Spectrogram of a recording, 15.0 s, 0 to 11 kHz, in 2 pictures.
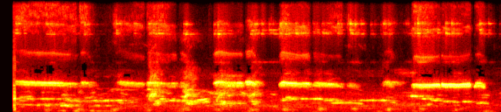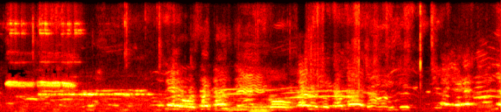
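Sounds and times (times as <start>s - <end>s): shrill wind instruments: 0.2s - 15.0s.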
